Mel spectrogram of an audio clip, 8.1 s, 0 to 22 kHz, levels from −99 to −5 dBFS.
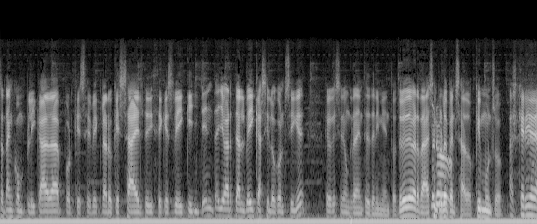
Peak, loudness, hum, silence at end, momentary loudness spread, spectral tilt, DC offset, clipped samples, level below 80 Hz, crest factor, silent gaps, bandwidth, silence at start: -6 dBFS; -28 LUFS; none; 0 s; 8 LU; -5 dB/octave; under 0.1%; under 0.1%; -30 dBFS; 20 dB; none; 8.4 kHz; 0 s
